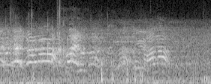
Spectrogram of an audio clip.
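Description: Men shouting calls across a football pitch during play. The voices are unclear and overlapping, and some are distant.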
